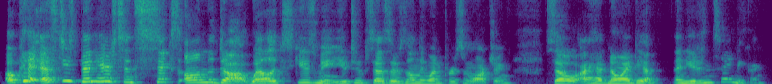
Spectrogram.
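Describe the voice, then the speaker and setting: Animated woman reading aloud. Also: on the high side, a little fast. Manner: chatty, wry commentary between passages. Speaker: host of a live-streamed novel reading. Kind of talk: reading aloud with casual asides.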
